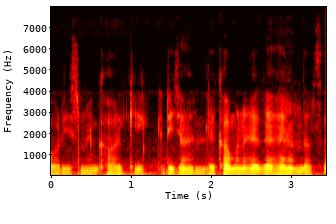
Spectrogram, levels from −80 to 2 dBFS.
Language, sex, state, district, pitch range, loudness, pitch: Hindi, male, Haryana, Rohtak, 120-125 Hz, -20 LUFS, 120 Hz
